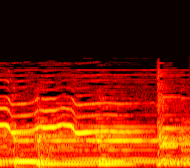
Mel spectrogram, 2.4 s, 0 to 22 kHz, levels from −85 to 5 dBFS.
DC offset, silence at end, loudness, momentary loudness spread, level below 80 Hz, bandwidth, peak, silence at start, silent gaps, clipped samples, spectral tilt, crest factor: under 0.1%; 0 s; -19 LUFS; 5 LU; -44 dBFS; 5 kHz; -6 dBFS; 0 s; none; under 0.1%; -10.5 dB/octave; 12 dB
